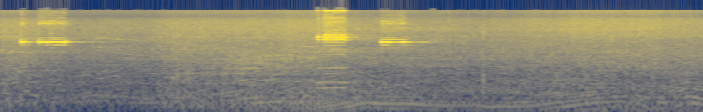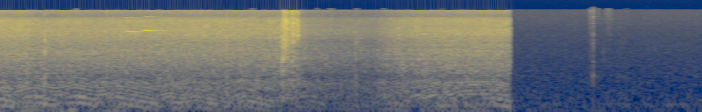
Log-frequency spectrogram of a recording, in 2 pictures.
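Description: Road traffic driving through floodwater: a steady wash of engine and tyre-through-water noise, with a short car-horn honk near the start and two more about four seconds in. The sound cuts off abruptly shortly before the end.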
